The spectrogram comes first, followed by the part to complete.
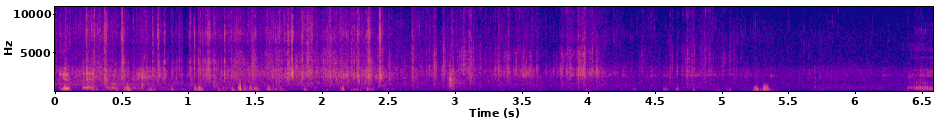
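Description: Aluminium foil crinkling and rustling under a hand, as a run of quick small crackles that thins out after about four and a half seconds.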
